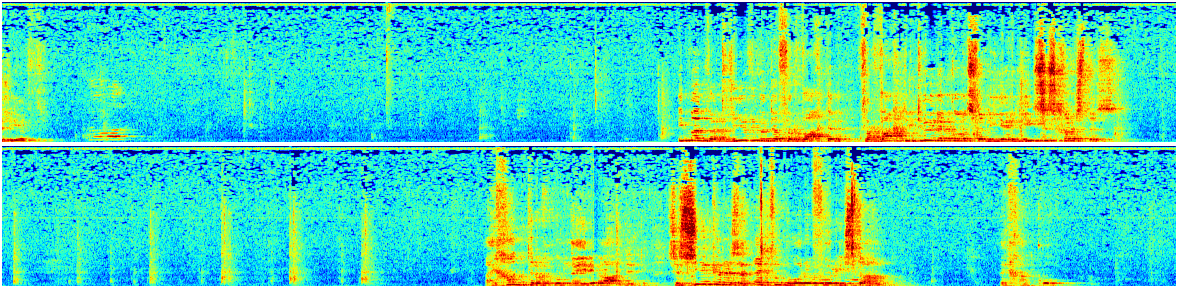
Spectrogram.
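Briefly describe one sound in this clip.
An elderly man preaches forcefully through a microphone in a reverberant hall, with long pauses.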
